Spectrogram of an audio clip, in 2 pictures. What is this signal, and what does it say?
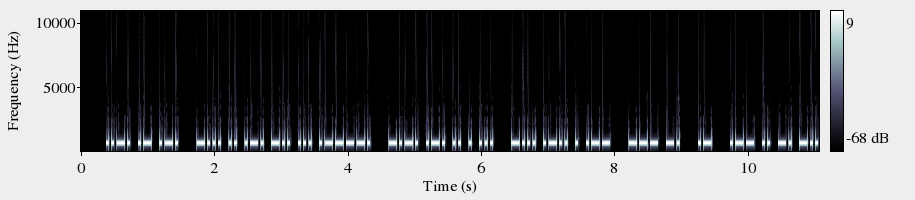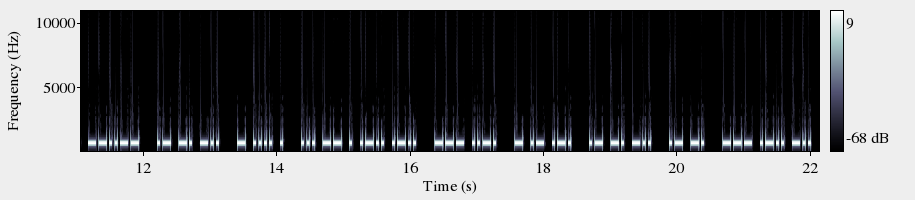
Morse code, heard as a keyed tone, about 30 wpm, 700 Hz. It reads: FAR BIRDS' CRIES BLEW ON A WIND, AND THE SMELL OF TAR AND AN OLD
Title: A Sound Of Thunder 30wpm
